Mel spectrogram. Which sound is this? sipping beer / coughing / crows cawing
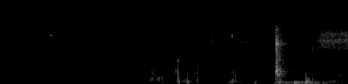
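sipping beer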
